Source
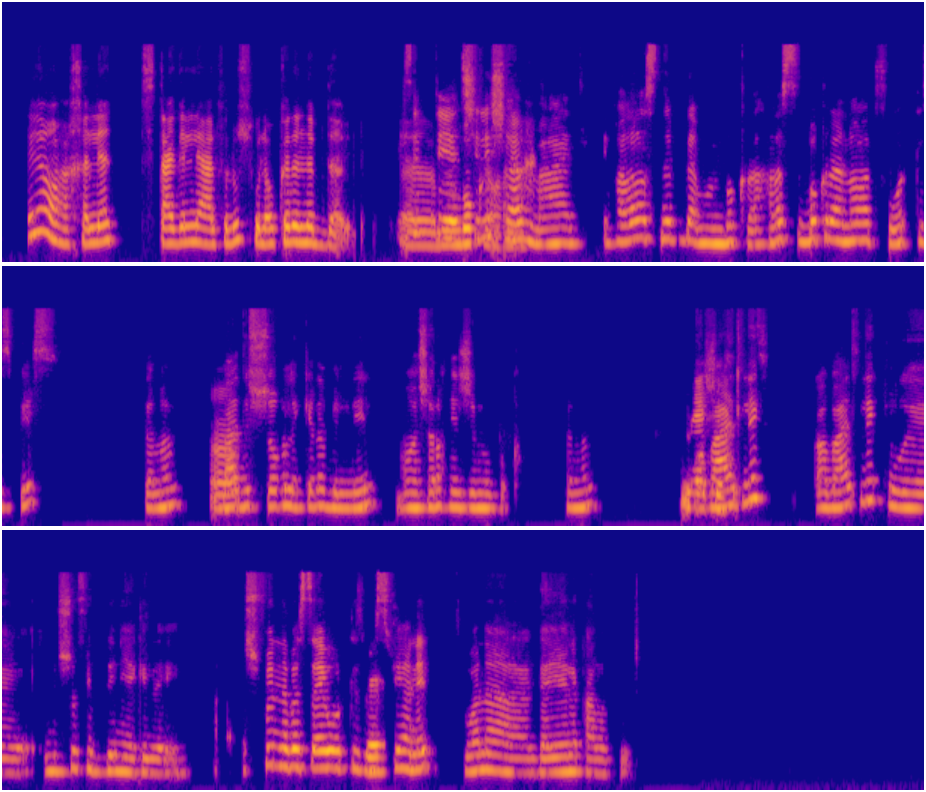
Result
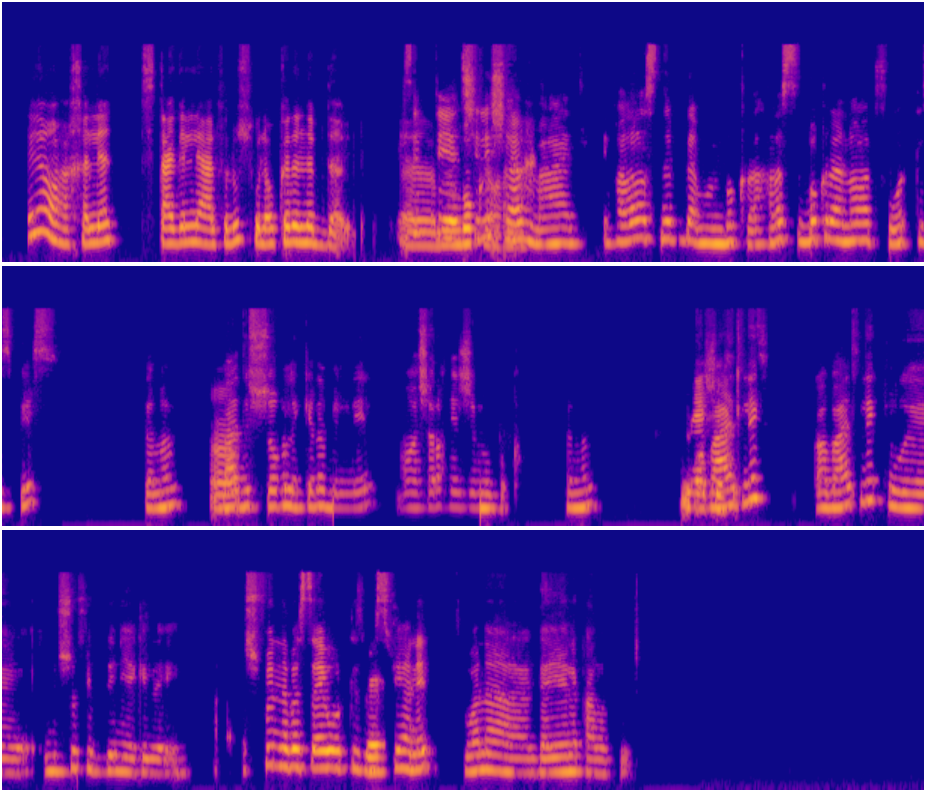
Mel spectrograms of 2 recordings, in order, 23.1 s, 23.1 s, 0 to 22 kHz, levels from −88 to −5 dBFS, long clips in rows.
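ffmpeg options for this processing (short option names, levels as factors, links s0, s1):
-filter_complex "[0:a]asettb=1/sr,asplit=3[s0][s1][s2];[s0]atrim=end=10.444[s3];[s1]atrim=start=10.44:end=11.67,asetpts=PTS-STARTPTS,afade=t=in:d=0.004:c=qsin,afade=t=out:st=1.226:d=0.004:c=qsin,highpass=630[s4];[s2]atrim=start=11.666[s5];[s3][s4]acrossfade=d=0.004:c1=hsin:c2=qsin[s6];[s6][s5]acrossfade=d=0.004:c1=qsin:c2=hsin,asettb=1/sr,asplit=3[s7][s8][s9];[s7]atrim=end=15.994[s10];[s8]atrim=start=15.99:end=16.79,asetpts=PTS-STARTPTS,afade=t=in:d=0.004:c=qsin,afade=t=out:st=0.796:d=0.004:c=qsin,highpass=150,equalizer=f=190:t=q:w=4:g=-4,equalizer=f=740:t=q:w=4:g=-9,equalizer=f=1900:t=q:w=4:g=4,equalizer=f=5000:t=q:w=4:g=6,lowpass=f=8100:w=0.5412,lowpass=f=8100:w=1.3066[s11];[s9]atrim=start=16.786[s12];[s10][s11]acrossfade=d=0.004:c1=hsin:c2=qsin[s13];[s13][s12]acrossfade=d=0.004:c1=qsin:c2=hsin"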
